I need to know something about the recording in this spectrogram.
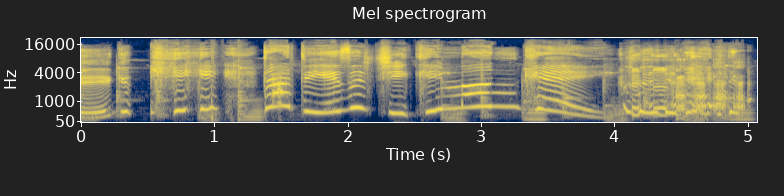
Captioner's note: laughs; all laugh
